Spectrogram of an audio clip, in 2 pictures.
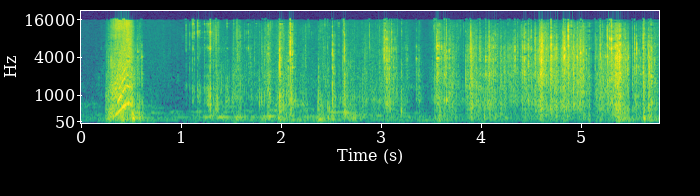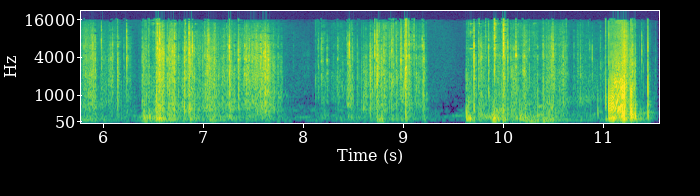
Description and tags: School Case with Pencils 01
Opening a school case, rustling of pencils inside the case and closing it.
open, pencils, school, uam, zipper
